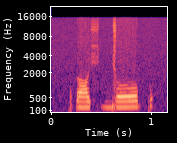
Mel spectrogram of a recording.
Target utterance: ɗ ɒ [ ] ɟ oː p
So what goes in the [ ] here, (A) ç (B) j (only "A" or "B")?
A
